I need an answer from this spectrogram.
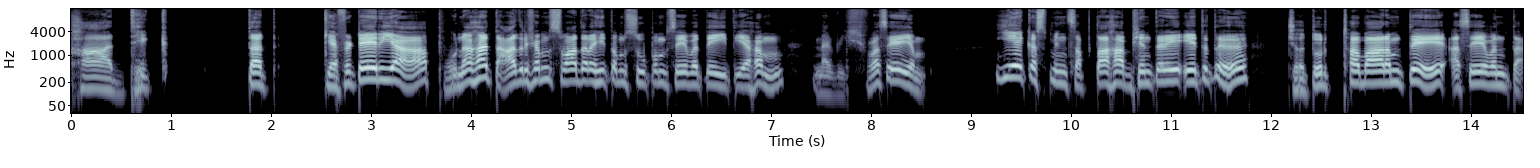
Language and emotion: Sanskrit, disgusted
